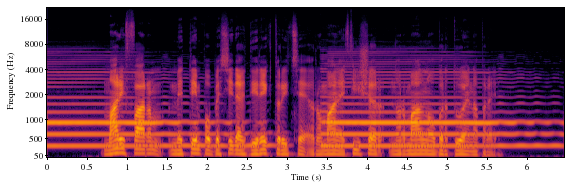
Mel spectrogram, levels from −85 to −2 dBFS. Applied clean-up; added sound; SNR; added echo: none; Wind instrument, woodwind instrument; 1 dB; none.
